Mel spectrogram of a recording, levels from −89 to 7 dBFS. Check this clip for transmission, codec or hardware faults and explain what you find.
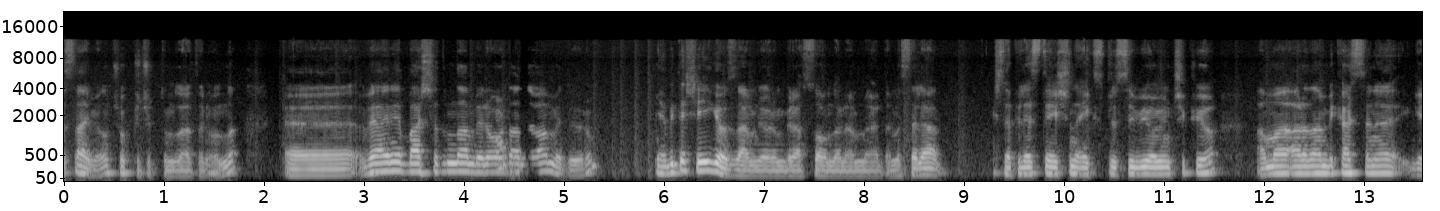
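Two short echo-canceller problems sit close together, just after the four-second mark.

From 4.31 to 4.43 s there's the other side's voice leaking through: a brief scrap of a second talker, roughly 10 dB below the main speech. The likely cause is the far end playing out of this device's loudspeaker and getting picked up by the mic, with the echo canceller failing to strip all of it before sending.

Then from 4.57 to 4.74 s comes speech suppressed in double talk. The talker's level sags by something like 15 dB, with around 150 ms affected in total, so the speech briefly sounds ducked. With both sides talking at once, the canceller likely couldn't tell the local voice from the loudspeaker echo and pushed everything down together.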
